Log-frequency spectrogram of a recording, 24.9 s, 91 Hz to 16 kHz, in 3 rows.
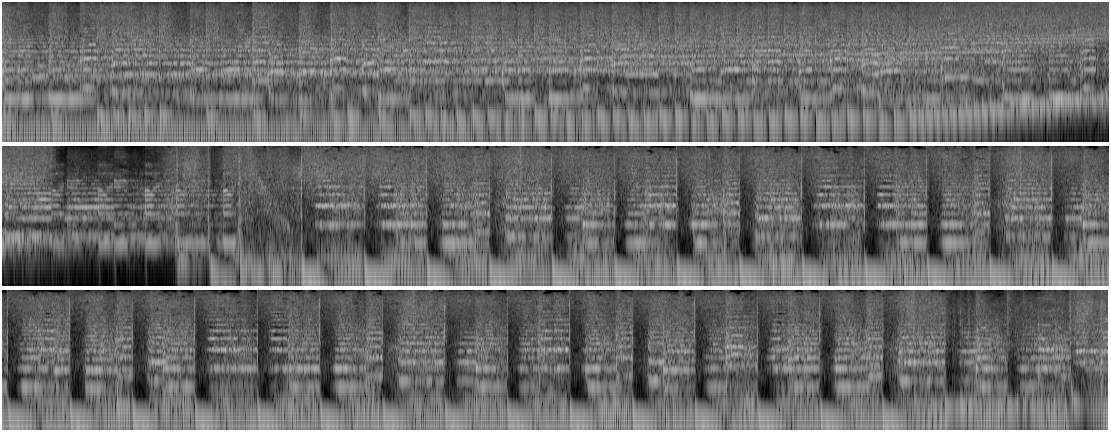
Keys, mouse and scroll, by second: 0.9 click, 2.8 Escape, 5.1 click, 7.8 click, 8.3-8.9 scroll down 4, 9.0-9.5 scroll up 4, 10.1 click, 10.4 middle click, 10.5 middle click, 10.7 middle click, 13.9 click, 14.5 middle click, 14.9 Escape, 15.4 click, 15.9 click, 17.1-18.3 typing, 19.3 Return, 22.6-24.0 typing.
